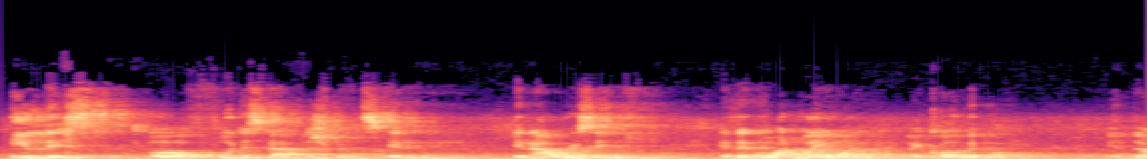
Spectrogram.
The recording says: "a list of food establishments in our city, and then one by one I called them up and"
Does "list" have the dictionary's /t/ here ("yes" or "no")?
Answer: yes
